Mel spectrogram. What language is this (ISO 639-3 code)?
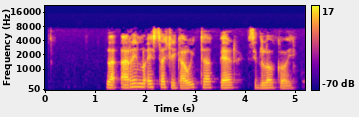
epo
